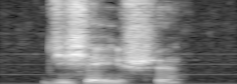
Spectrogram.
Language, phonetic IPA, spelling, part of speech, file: Polish, [d͡ʑiˈɕɛ̇jʃɨ], dzisiejszy, adjective, Pl-dzisiejszy.ogg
